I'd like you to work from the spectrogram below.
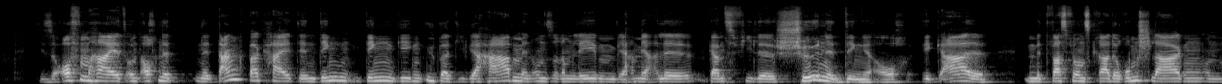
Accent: German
